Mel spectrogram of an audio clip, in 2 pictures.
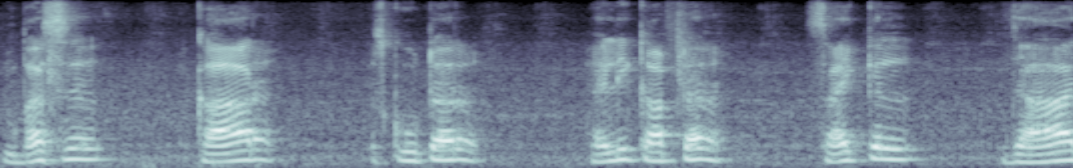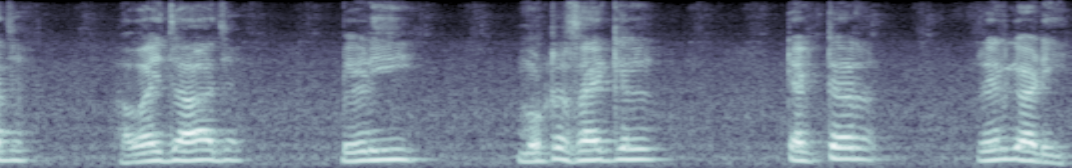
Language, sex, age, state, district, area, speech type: Sindhi, male, 60+, Uttar Pradesh, Lucknow, urban, spontaneous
